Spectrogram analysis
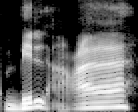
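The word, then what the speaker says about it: العالمين: Now, this word is actually written with an alif, silent alif, just before the la, okay, the lam. So it's written there. So it's pronounced as bil alamina.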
